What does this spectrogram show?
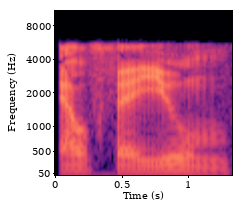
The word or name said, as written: Al Fayyam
